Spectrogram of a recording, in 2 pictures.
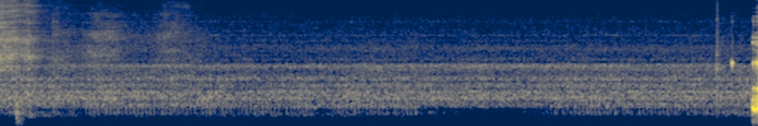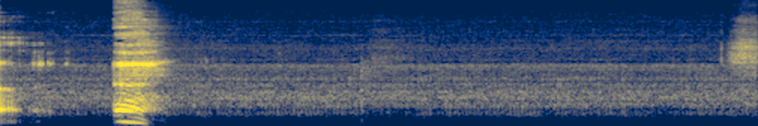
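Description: A man's short, low burp about six seconds in, against a faint steady hum inside a car cabin.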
